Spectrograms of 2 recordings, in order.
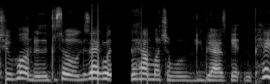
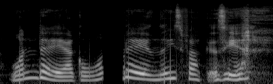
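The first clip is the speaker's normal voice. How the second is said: put-on muttering under breath, quieter; 5 dB quieter than usual. Retelling what she muttered to echo: imitating muttering under breath. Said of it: "muttered under her breath".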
